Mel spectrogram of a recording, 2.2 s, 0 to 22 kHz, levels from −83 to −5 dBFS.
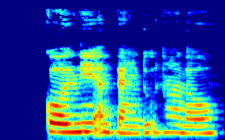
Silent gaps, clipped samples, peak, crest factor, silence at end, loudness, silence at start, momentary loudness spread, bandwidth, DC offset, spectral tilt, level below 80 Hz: none; under 0.1%; -2 dBFS; 16 dB; 0.1 s; -17 LUFS; 0.45 s; 13 LU; 17 kHz; under 0.1%; -6 dB/octave; -64 dBFS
